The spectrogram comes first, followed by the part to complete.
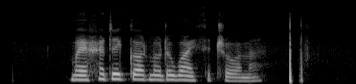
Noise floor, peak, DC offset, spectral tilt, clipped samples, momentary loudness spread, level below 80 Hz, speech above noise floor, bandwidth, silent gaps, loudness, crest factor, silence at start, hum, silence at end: -63 dBFS; -2 dBFS; under 0.1%; -5 dB/octave; under 0.1%; 11 LU; -66 dBFS; 37 dB; 15.5 kHz; none; -27 LUFS; 26 dB; 0.7 s; none; 0.55 s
